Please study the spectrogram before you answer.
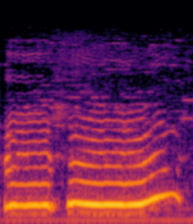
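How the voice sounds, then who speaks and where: A woman's voice: high-pitched, very slow. A woman co-hosting a casual live show, putting in brief, agreeable remarks that echo the host. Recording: very dull, lo-fi audio with music. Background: music.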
